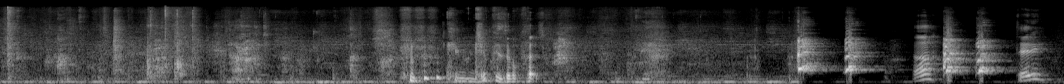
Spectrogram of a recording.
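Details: Dog barking on command as a man urges it in Bulgarian; after several seconds of talking and handling noise, four or five sharp, clipped barks come in quick succession near the end.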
